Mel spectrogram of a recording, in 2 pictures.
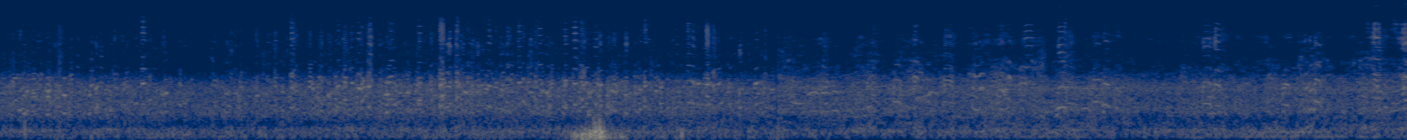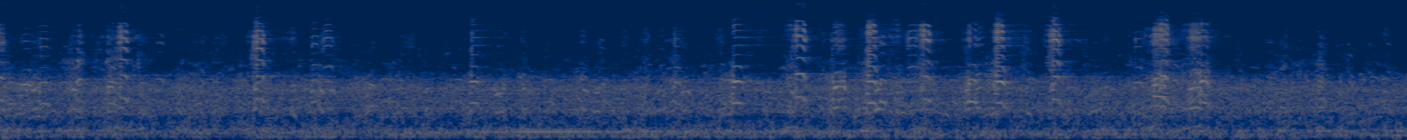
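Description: A large flock of Canada geese on the water, honking and calling without pause, the separate honks growing more frequent and louder over the second half. One low thump about six seconds in. The recording is played back sped up.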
